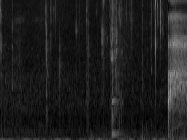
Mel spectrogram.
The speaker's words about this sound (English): Why did you stop while I drank water? Because I wanted that sound in there.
